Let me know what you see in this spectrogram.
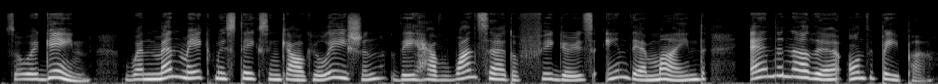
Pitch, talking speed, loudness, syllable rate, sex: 250 Hz, 140 wpm, -16 LUFS, 4.2 syllables/s, female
